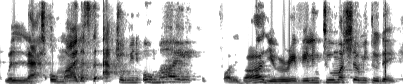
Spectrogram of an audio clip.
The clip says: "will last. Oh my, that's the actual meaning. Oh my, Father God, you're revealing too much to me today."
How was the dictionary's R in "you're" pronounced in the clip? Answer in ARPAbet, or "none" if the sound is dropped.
W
